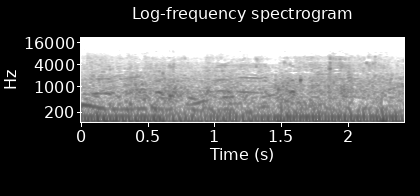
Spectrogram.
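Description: A steady low hum, with faint voices in the distance.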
